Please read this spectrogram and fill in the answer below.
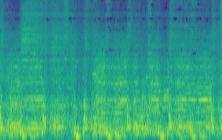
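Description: Live band playing loud rock-style music with a drum kit and electric guitar, amplified through the PA, with a steady beat of drum hits.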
